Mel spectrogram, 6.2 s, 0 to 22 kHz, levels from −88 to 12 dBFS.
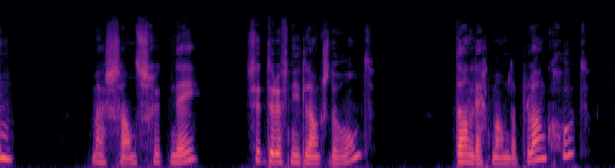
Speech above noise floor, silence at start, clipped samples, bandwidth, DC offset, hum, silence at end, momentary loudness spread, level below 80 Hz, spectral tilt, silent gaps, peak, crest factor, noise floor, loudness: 51 dB; 0 s; under 0.1%; 14 kHz; under 0.1%; none; 0.3 s; 10 LU; -60 dBFS; -5 dB/octave; none; -10 dBFS; 22 dB; -81 dBFS; -31 LUFS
